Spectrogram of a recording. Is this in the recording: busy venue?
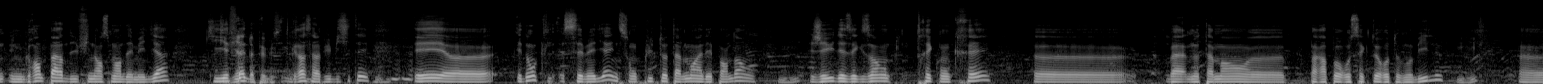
yes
